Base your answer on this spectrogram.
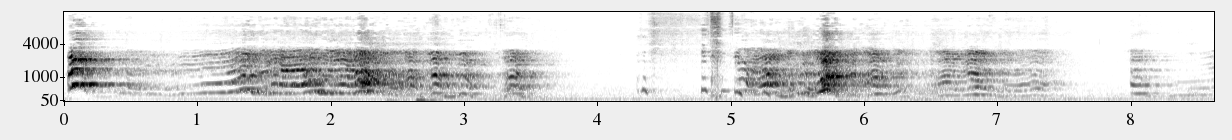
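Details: Husky and German Shepherd arguing indoors: drawn-out, wavering howl-like vocalisations broken by yips and short barks, in two long bursts with a gap between, ending in a shorter whine.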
